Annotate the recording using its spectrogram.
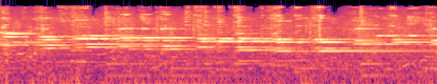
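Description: Glass harp: wet fingertips rubbing the rims of water-tuned wine glasses, playing a slow melody of sustained, pure ringing notes, often two or three sounding together.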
